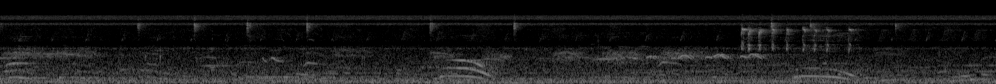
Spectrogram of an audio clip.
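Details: Black bittern (Ixobrychus flavicollis) calling: hollow, downward-sliding calls a few seconds apart, over a steady high insect drone and a brief rattling burst near the end.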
